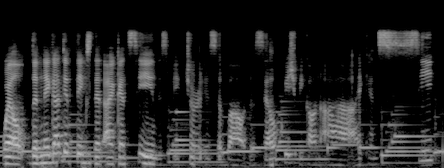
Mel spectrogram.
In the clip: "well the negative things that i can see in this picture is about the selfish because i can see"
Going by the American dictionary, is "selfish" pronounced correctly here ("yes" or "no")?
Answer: yes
